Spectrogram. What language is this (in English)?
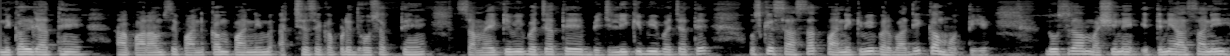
Hindi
